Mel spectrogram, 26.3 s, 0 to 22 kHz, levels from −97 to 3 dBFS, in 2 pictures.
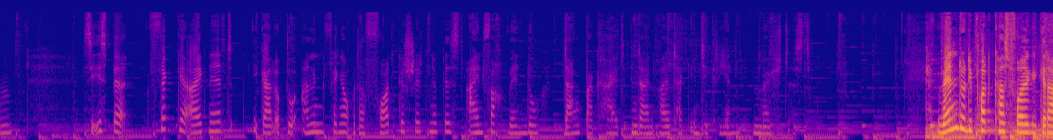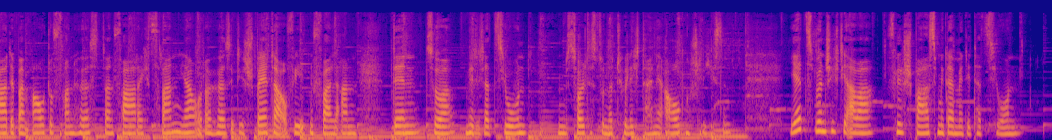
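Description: From the start to 11.57 s the mono sum drops by about 27 dB, leaving a faint residue, likely one channel inverted so shared content cancels. The waveform shrinks to a low sliver and the spectrogram dims overall until full level returns.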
